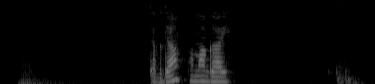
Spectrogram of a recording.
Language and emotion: Russian, neutral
